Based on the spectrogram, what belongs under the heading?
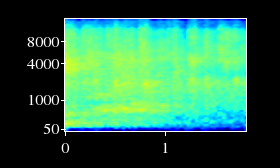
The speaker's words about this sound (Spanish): Dele palmas fuerte al Rey de la Gloria, hermano. A su nombre.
